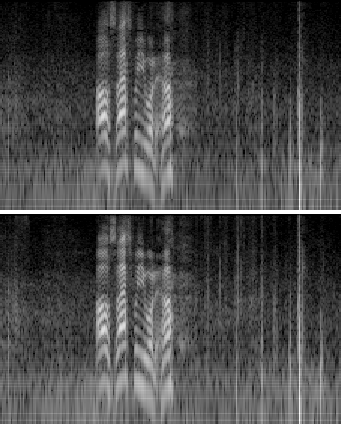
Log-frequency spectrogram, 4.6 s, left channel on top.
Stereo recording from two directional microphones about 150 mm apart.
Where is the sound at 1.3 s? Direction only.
40° right (ahead or behind).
